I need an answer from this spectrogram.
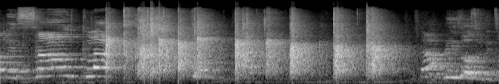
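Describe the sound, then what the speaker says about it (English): A class of schoolchildren clapping their hands together in a burst of quick, sharp claps that fill the room, loud and close, with a voice speaking over part of it. "Please give yourself a sound clap."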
